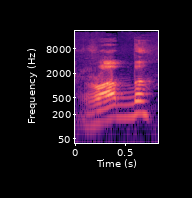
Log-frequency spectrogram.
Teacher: یہاں پر را کو موٹا بھی پڑھیں گے کیونکہ را کے اوپر زبر ہے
